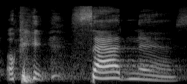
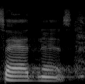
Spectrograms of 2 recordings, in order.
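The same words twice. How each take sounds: First: Said in the usual way. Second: Soft, low, sorrowful word; sad voice. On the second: Shown as a demonstration. Teacher shows sadness to the class, soft and low. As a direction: let it sink with sadness. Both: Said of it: "let's say it with emotion".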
